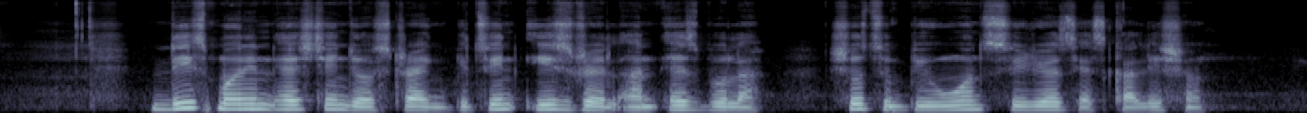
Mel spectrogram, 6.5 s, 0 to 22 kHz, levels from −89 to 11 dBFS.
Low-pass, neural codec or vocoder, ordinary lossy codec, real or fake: none; none; none; real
